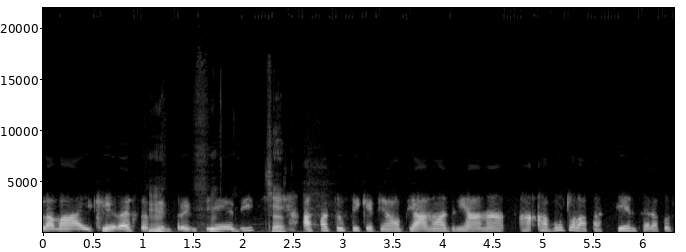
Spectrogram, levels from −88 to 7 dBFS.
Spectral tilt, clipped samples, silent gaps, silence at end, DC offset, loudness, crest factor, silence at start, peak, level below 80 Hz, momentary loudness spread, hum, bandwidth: -7.5 dB/octave; under 0.1%; none; 0 s; under 0.1%; -23 LUFS; 22 dB; 0 s; -2 dBFS; -58 dBFS; 7 LU; none; 7.4 kHz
